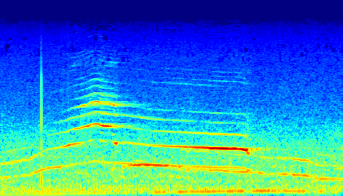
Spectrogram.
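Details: Domestic cat in a fight: long drawn-out yowl with stacked harmonics, rising slightly then holding steady near the middle before dropping off at about three seconds, with a sharp click near the start and a faint low hum beneath.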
